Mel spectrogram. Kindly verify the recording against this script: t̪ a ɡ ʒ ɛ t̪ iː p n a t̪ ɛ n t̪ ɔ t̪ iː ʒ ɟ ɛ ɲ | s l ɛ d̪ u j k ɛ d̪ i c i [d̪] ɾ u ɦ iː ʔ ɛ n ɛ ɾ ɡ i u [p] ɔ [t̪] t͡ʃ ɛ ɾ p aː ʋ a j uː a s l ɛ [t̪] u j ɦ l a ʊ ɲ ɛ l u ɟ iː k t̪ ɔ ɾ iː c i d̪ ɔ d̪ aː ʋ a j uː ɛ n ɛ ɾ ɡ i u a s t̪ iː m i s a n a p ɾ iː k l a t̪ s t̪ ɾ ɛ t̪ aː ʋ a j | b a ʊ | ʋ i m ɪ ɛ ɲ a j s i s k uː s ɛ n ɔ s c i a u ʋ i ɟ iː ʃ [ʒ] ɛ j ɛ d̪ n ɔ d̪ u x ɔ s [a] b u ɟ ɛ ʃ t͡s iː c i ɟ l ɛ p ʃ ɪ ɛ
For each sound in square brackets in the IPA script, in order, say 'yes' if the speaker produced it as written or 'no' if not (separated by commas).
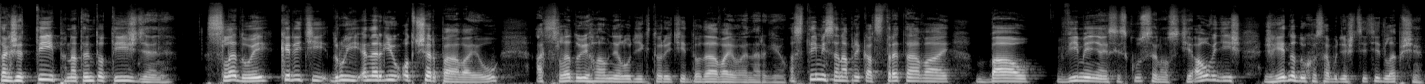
yes, no, yes, no, yes, yes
